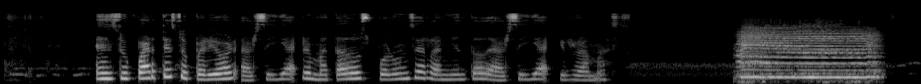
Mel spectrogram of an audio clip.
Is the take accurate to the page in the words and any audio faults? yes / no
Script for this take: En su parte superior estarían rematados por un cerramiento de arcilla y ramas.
no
